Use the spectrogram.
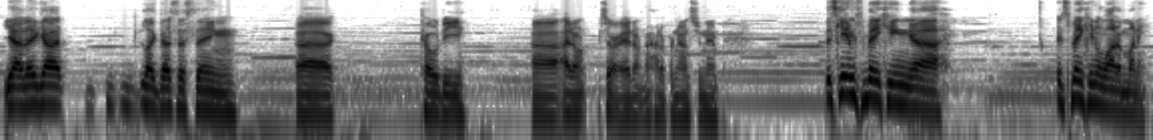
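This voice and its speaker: A man's voice: mid-range voice, lively intonation, moderate pace, pauses often, fairly bright tone, faint music behind. Sarcastic man joking over gameplay. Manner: joking, sarcastic, chuckling asides. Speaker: gaming streamer. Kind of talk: casual let's-play commentary. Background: game audio.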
